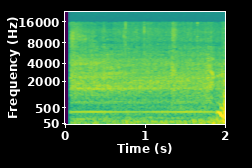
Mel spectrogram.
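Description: Steady low rumble of vehicle engines in the street, with a faint constant hum over it.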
